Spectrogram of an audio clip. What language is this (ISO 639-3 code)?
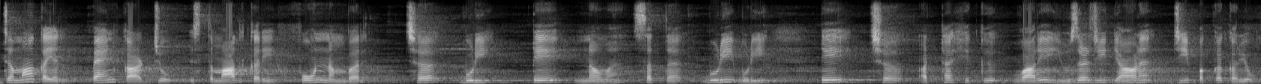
snd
